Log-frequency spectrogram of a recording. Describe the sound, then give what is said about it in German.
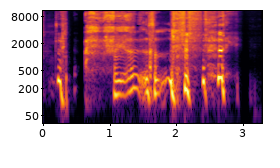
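Laughter breaks into coughing, a run of voiced, hiccupping chuckles mixed with sharp, breathy coughs, fairly loud, lasting about three seconds before trailing off. “Äh, lachen und gleichzeitig husten dann.”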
